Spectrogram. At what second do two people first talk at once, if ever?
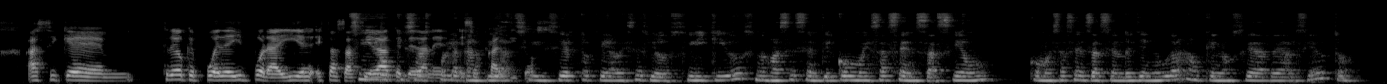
3.5 s

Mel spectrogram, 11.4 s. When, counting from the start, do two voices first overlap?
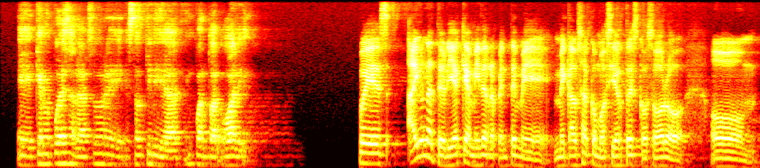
none

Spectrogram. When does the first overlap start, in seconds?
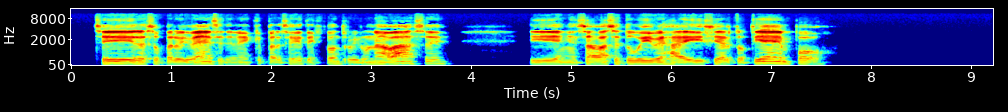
none

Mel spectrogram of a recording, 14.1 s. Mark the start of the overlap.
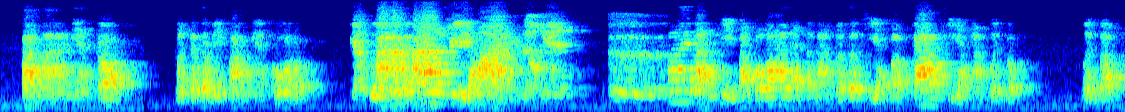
4.7 s

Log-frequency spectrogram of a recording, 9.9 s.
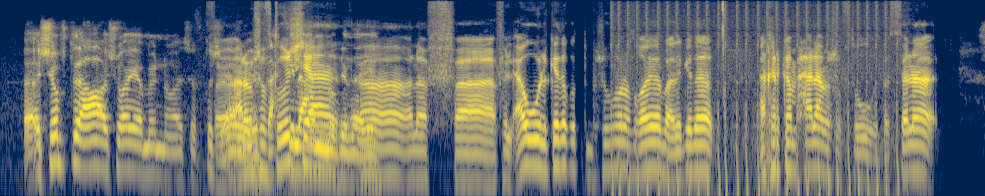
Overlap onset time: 2.1 s

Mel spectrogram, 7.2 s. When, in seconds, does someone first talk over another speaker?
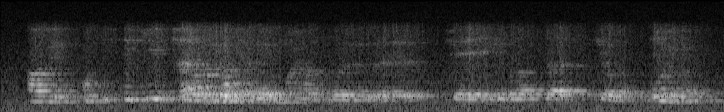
1.8 s

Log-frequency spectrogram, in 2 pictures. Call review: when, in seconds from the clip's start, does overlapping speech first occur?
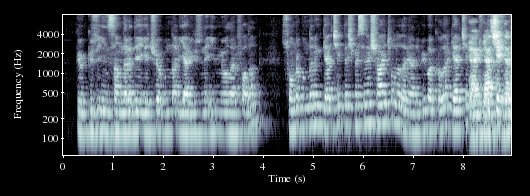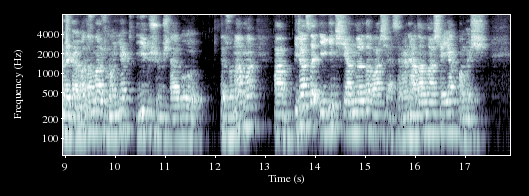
8.1 s

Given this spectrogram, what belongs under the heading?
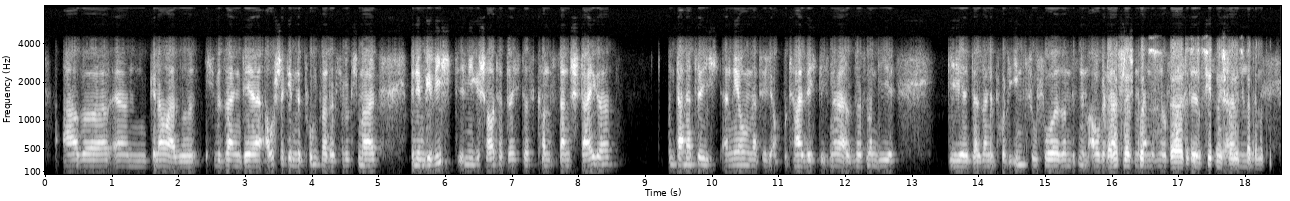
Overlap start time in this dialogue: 15.9 s

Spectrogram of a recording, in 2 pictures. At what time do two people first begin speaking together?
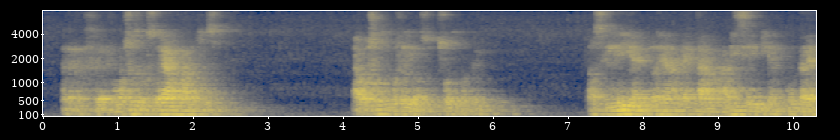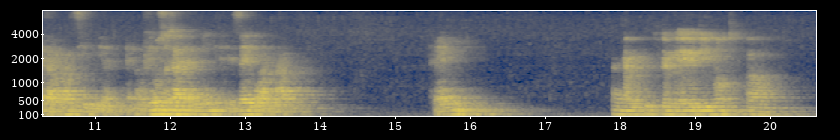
none

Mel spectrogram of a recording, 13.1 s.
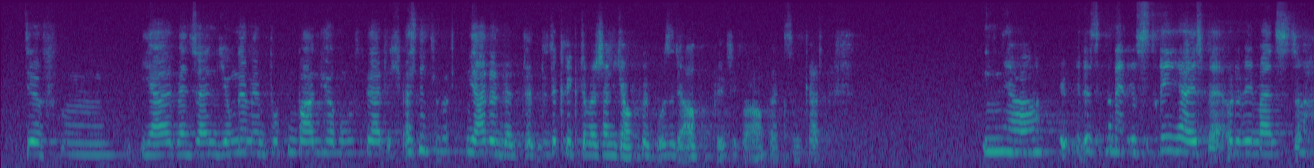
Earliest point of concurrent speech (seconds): none

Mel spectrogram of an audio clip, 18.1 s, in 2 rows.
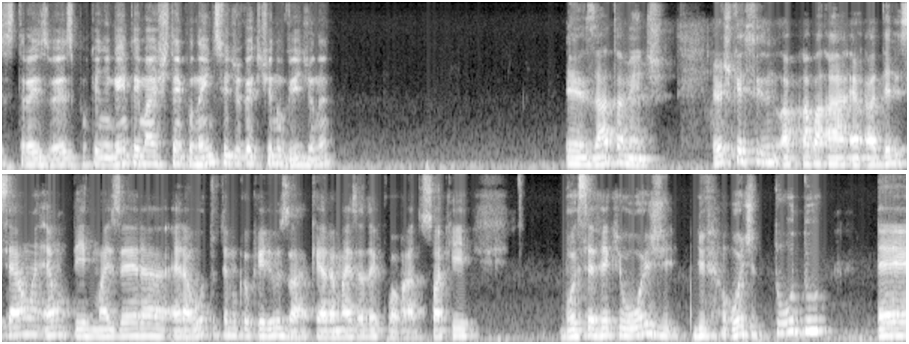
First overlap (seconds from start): none

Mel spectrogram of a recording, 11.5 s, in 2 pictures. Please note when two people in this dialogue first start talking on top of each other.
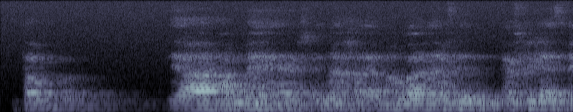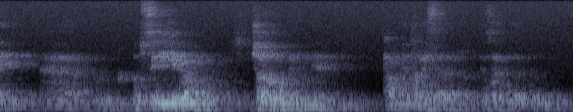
none

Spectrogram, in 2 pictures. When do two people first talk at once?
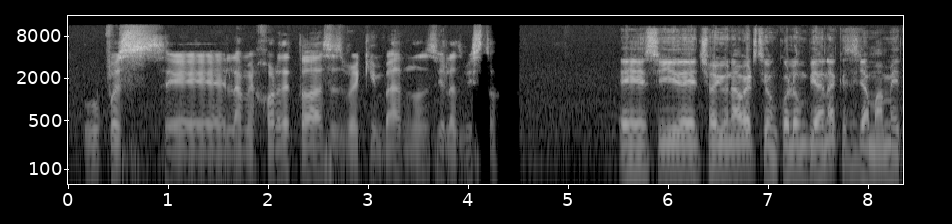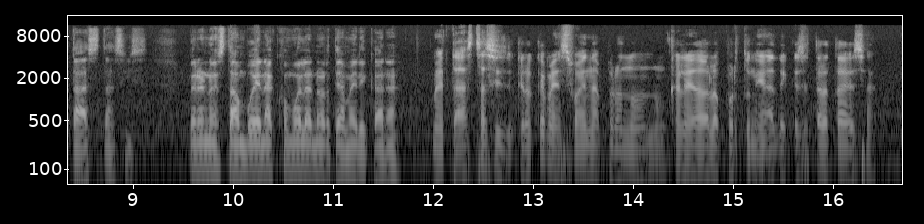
none

